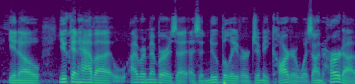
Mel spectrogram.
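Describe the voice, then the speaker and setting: Here a man has an ordinary speaking voice, set at a fairly low pitch with ordinary pitch variation. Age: 60s. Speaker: pastor. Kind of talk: casual chat.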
